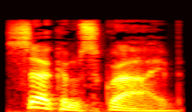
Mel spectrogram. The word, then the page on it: circumscribe: anglais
